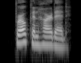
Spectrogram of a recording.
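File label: "humor", British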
